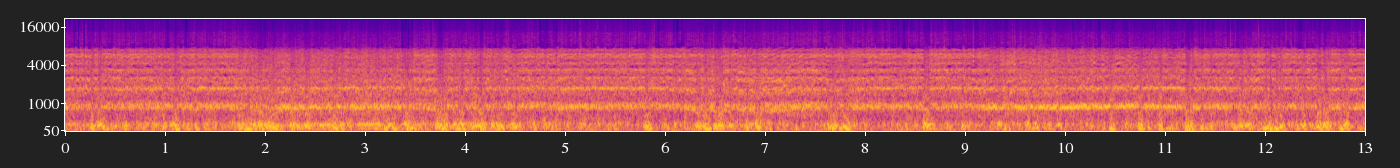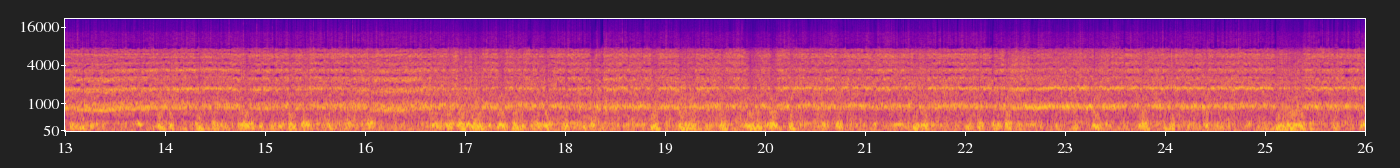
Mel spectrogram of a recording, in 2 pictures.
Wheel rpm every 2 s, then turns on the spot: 230, 220, 230, 220, 220, 220, 220, 230, 230, 230, 230, 230, 230.
none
